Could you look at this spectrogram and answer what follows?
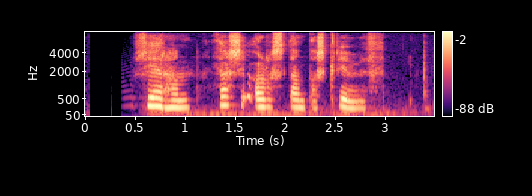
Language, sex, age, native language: Icelandic, female, 14, Icelandic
